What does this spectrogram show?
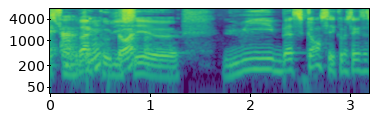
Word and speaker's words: Louis Bascan: Louis Bascan, c'est comme ça que ça se prononce?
